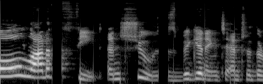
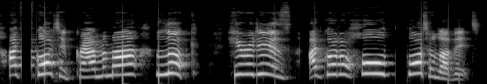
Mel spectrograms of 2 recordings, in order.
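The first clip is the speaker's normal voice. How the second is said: much higher, louder triumphant cry; excited cry; 10 semitones higher, 5 dB louder than usual. A narrator's reading. Boy bursting in to tell grandmother of success, excited. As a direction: burst in with the good news.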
